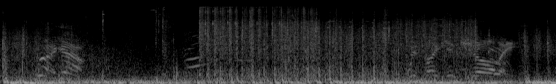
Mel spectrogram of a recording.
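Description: Dense, continuous automatic gunfire in Call of Duty Modern Warfare 3 multiplayer, loud and sustained across the whole stretch, with game voices and effects layered underneath.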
